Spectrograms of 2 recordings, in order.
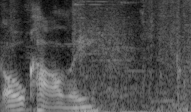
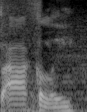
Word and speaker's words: Akali: Someone spelled Akali with an O now. Yeah, that's the other pronunciation, right? The like, well, I guess you could be really weird and be like, Okali. But I think that's Akali.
